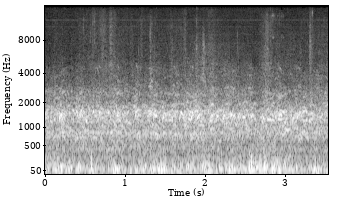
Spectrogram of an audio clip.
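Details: A flock of snow geese calls in fields near Jasionowo, Biebrza National Park, Poland, at the end of March 2011. Their dense, steady chorus of overlapping nasal honks has no pause, over a low background rumble.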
